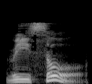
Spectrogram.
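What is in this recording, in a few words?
"resole", British English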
